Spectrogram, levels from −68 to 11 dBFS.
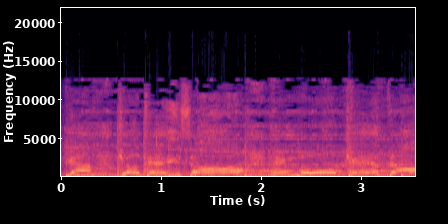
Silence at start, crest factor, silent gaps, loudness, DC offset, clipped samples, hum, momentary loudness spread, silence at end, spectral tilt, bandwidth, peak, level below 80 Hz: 0 s; 10 dB; none; -10 LUFS; under 0.1%; under 0.1%; none; 2 LU; 0 s; -3.5 dB/octave; 13.5 kHz; 0 dBFS; -22 dBFS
